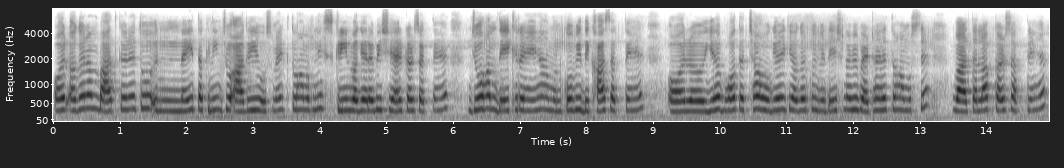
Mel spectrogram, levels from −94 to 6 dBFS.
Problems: background sounds at intervals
